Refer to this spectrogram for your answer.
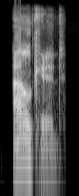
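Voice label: "alkyd", British English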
